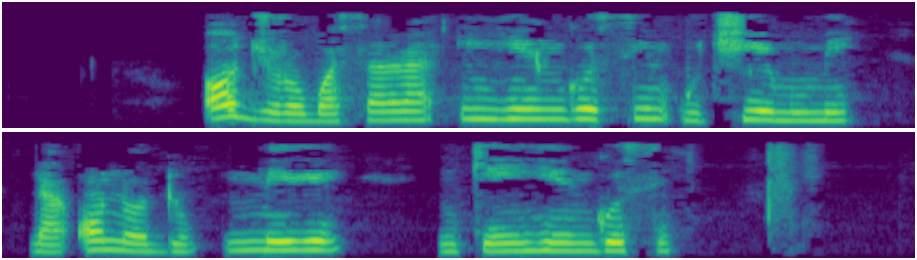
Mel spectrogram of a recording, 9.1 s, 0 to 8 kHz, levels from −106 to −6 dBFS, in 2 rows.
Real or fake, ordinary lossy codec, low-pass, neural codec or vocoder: real; MP3, 24 kbps; 7.2 kHz; none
